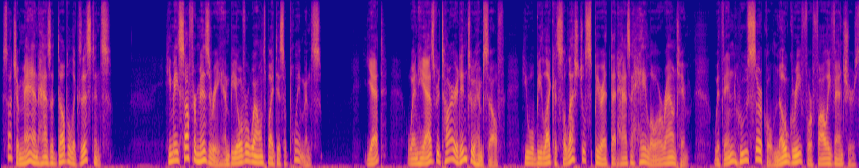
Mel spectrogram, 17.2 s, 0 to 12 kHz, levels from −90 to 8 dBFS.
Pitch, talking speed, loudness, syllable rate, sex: 115 Hz, 155 wpm, -18 LUFS, 5.1 syllables/s, male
